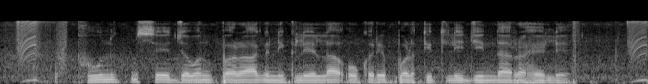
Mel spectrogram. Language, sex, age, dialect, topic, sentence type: Bhojpuri, male, <18, Southern / Standard, agriculture, statement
